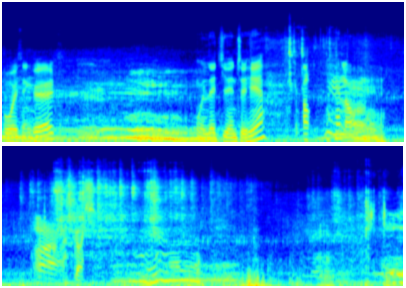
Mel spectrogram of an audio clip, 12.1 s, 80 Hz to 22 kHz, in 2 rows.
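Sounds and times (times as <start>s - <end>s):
camel calling: 4.0s - 12.0s.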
